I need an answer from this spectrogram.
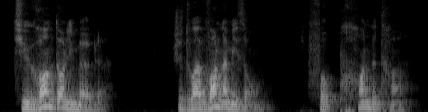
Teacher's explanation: you just lightly pronounce the D or T to suggest the rest and avoid that r sound in there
